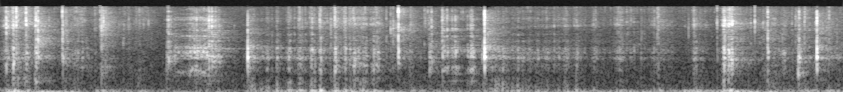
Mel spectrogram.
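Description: A hand-sized solid white bar of soap, held in one hand, is carved with a black-bladed, white-handled knife over a bowl of soap shavings. The blade scrapes and shaves off crumbly chips with a dry, crackly scratching, broken by short, bright clicks. Low thumps come as the pieces fall.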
